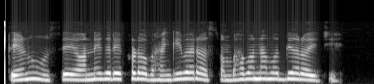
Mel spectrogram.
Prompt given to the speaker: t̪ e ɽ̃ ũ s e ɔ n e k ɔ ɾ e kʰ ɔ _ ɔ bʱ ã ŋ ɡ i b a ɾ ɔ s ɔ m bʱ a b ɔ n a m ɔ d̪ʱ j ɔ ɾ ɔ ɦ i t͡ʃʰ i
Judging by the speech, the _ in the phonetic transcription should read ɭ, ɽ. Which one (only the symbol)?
ɽ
